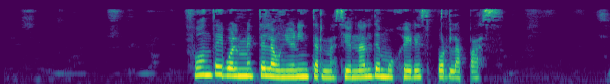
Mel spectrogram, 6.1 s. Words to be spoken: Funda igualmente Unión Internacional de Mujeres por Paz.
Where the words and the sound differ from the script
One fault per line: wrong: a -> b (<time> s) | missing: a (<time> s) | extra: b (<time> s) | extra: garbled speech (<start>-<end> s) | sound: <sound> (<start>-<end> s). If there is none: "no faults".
extra: la (2.6 s)
extra: la (4.5 s)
